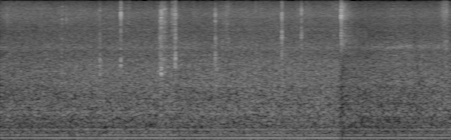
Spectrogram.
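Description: A/C vacuum pump running with a steady, even hum as it pulls a vacuum on the truck's refrigerant system. A few faint clicks of a hand tool are heard over it.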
